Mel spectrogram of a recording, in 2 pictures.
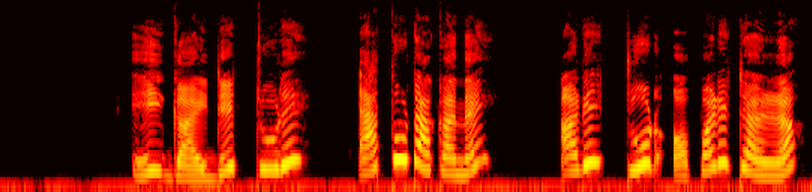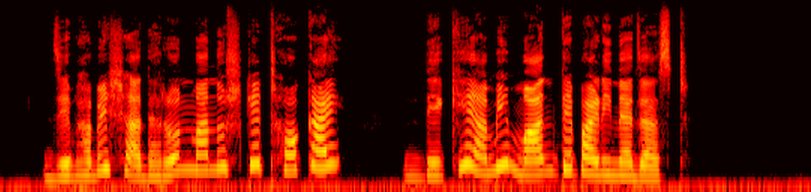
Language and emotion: Bengali, disgusted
